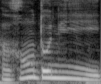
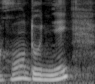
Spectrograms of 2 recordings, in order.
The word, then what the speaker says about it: randonnée: Ici, on est sur un mot féminin donc mais on ne prononce quand même pas le e.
